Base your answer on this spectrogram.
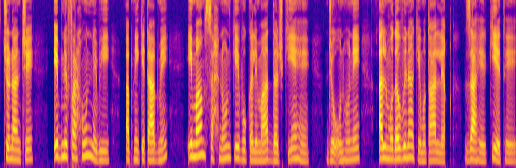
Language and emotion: Urdu, neutral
